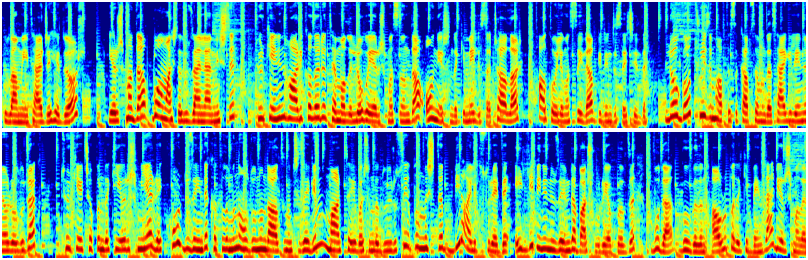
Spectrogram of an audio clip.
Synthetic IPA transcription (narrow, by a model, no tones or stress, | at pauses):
kʰulˠːanmajɯt̪ʰæɾd͡ʒiɦe̞d̪ijo̞ɾ̥ | jaɾɯʃmad̪abuamat͡ʃlˠad̪yzænlʲænmiʃt̪ʰɪt̪ʰyɾcʰije̞ninɦaːɾikʰalˠaɾɯt̪ʰe̞malˠɯlʲo̞ɡo̞jaɾɯʃmasɯnd̪aʔo̞njaʃɯnd̪acʰime̞lʲisat͡ʃʰaːlˠaɾ̥halˠkʰo̞jlˠamasɯjlʲˠabiɾind͡ʒise̞t͡ʃʰilʲd̪ɪlʲo̞ɡo̞t̪ʰuɾizmɦaft̪ʰasɯkʰapsamɯnd̪asæɾɟilʲe̞nijo̞ɾo̞lˠud͡ʒakt̪ʰyɾcʰijɛt͡ʃʰapɯnd̪acʰijaɾɯʃmajaɾekʰo̞ɾd̪yze̞jind̪ɛkʰat̪ʰɯlˠɯmɯno̞lˠd̪uːnund̪aːlˠt̪ʰɯnɯt͡ʃʰize̞lʲimːaɾt̪ʰajɯbaʃɯnd̪ad̪ujɾusujapɯlˠmɯʃt̪ɯbiɾajlˠɯksyɾed̪ɛɛlʲːibininyze̞ɾind̪ɛbaʃvuɾujapʰɯlˠd̪ɯbud̪aɡuɡɯlˠɯnavɾupʰad̪acibɛnzæɾjaɾɯʃmalˠaɾ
